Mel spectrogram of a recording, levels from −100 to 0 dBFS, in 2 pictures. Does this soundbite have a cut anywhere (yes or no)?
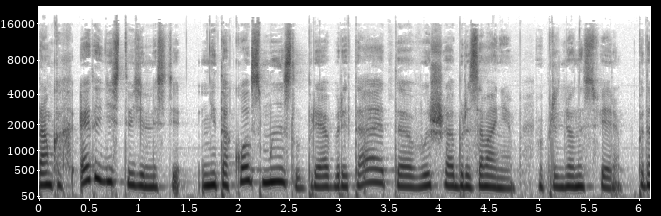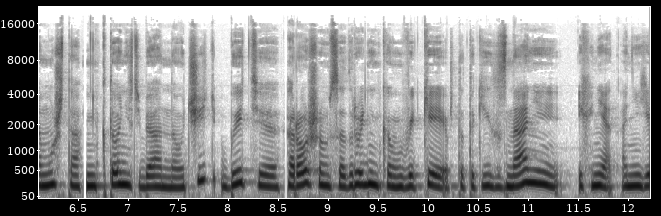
yes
